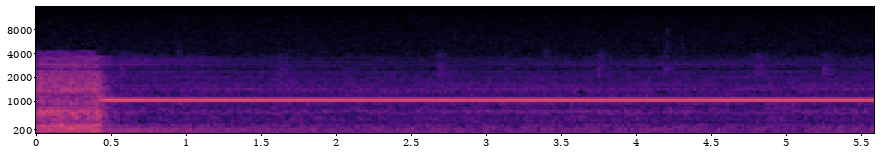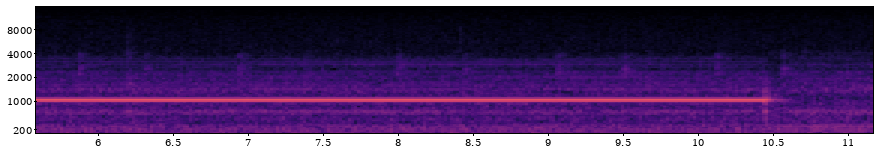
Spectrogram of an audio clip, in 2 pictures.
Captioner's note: 1060 Hz TONES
